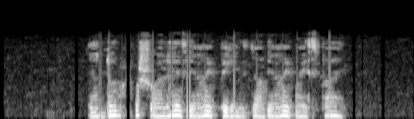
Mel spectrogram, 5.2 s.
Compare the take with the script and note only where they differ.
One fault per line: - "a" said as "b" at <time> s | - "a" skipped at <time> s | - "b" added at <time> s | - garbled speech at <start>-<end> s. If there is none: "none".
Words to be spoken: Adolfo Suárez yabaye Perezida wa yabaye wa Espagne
none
